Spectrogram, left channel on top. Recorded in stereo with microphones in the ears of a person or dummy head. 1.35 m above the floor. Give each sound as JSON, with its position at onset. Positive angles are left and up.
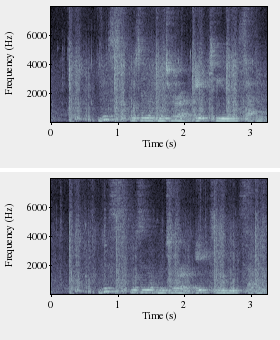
{"t": 0.7, "sound": "a man speaking", "side_deg": 50, "distance_m": 0.8}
